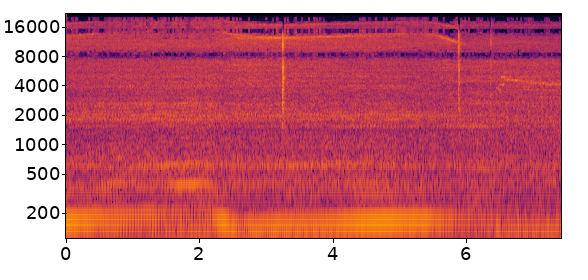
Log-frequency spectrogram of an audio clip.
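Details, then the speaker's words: Ford 7.3 Powerstroke diesel, stock apart from exhaust, on a rebuilt upgraded turbo, driving under acceleration; deep even drone stepping up cleanly with no knock or rattle; healthy turbo spool, running better than the stock turbo. "Running way better than it was with the stock turbos, so I don't know if you guys can hear that"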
